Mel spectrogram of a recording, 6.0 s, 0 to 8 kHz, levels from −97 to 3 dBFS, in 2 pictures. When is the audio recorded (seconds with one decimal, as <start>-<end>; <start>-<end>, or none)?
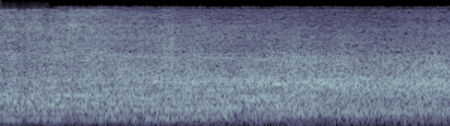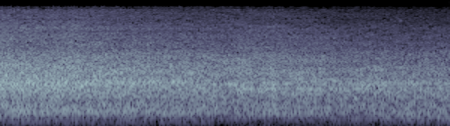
0.0-0.6; 1.9-4.4; 5.4-6.0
